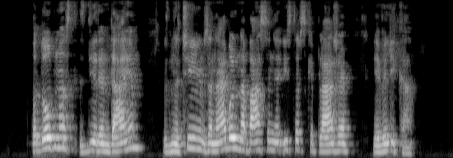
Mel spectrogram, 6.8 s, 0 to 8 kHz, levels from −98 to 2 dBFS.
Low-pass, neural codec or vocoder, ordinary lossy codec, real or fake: none; none; none; real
